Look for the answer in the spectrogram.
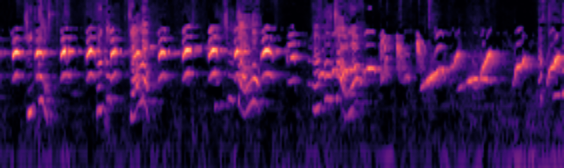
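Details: Household parrot playing with a baby: dense, fast chattering squeaks repeated several times a second, shifting midway into upward-swooping squeals.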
